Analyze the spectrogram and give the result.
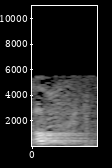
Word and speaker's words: Án: Và chữ Án đúng ra là phải đọc là chữ Úng, nếu đọc chữ Phạn là Úng.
